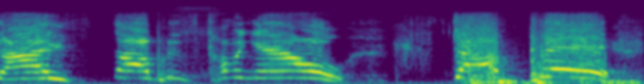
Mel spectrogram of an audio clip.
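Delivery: shrill, very high, loud, boiling-over rage voice. While a friend teases them on a webcam call, the speaker tells everyone to stop, rage voice. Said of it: "eventually I get into my rage voice".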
